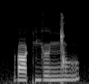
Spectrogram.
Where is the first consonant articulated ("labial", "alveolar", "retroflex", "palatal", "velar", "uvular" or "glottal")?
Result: retroflex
